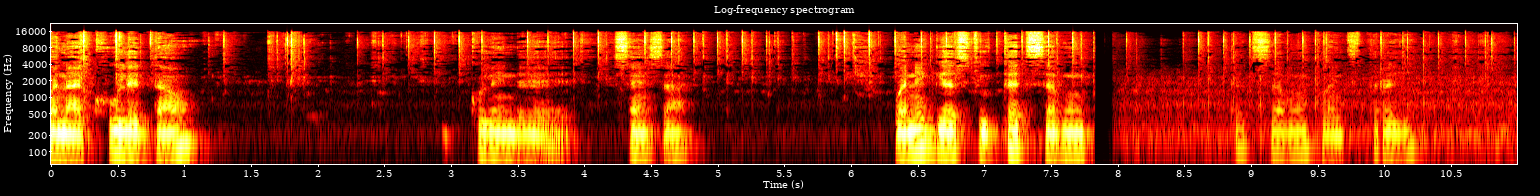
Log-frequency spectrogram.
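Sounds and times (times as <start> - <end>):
sensor probe and cable clicking: 0.0 - 11.0.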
